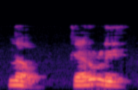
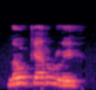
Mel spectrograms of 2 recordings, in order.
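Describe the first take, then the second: First: There is a pause after não. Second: It is said without a pause after não.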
